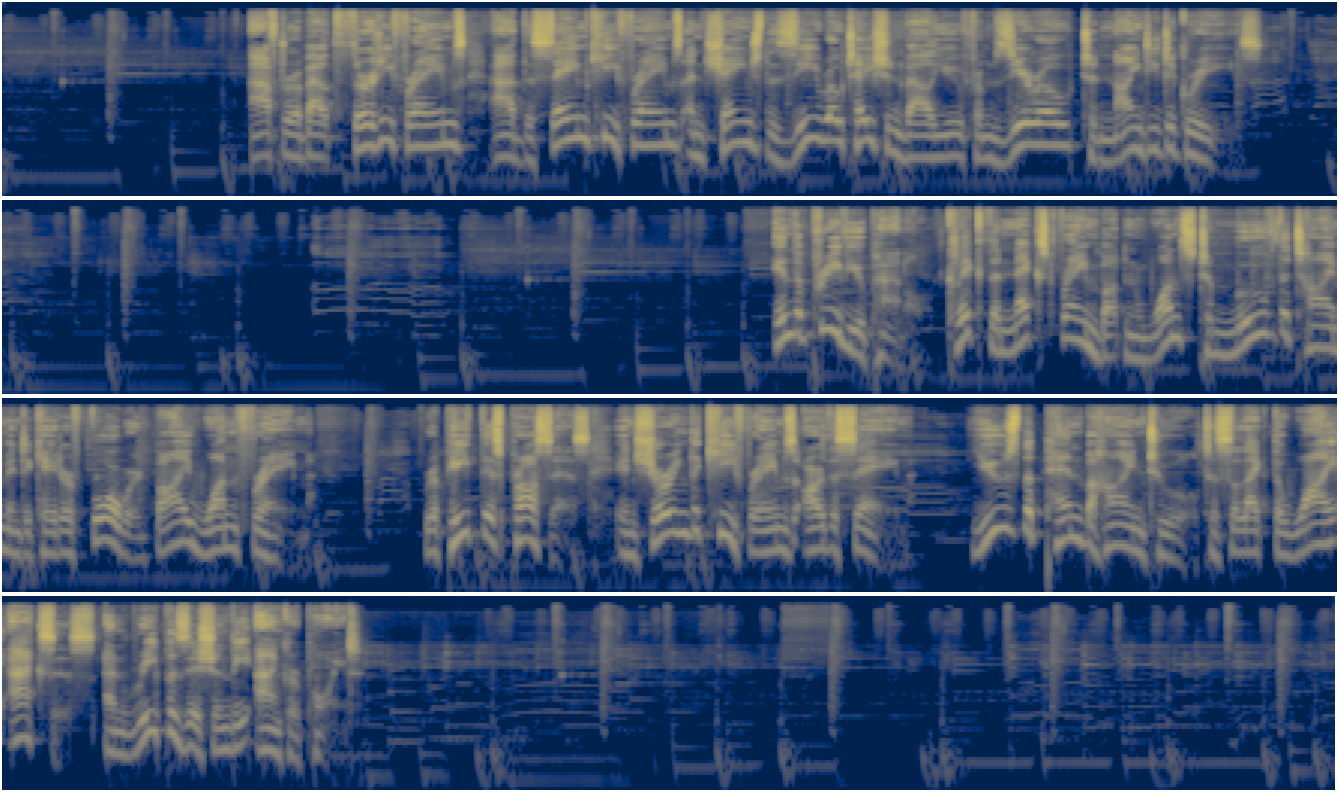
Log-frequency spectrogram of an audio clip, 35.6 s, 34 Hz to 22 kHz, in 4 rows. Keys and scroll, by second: 7.7-8.6 typing, 33.3 `.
